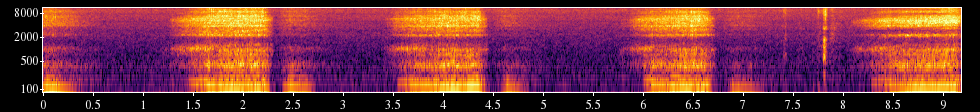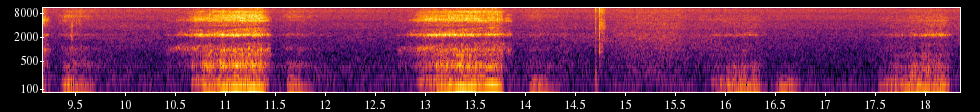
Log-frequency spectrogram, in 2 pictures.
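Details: Sleeping subject snoring: loud, rattling, low-pitched snores with each breath, about 26 a minute, fairly regular, in a quiet room.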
